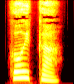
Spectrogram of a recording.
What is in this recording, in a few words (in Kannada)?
"ಕೊಯಕ", Kannada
